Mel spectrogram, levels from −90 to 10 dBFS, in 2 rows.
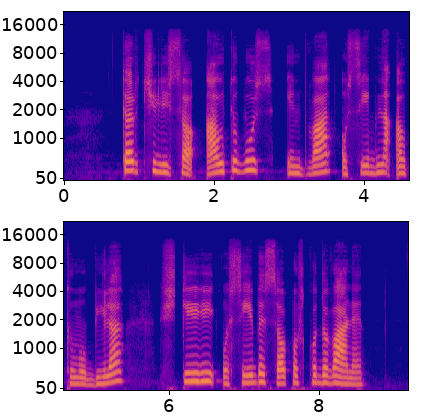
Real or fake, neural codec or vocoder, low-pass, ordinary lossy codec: fake; codec, 32 kHz, 1.9 kbps, SNAC; 14.4 kHz; none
